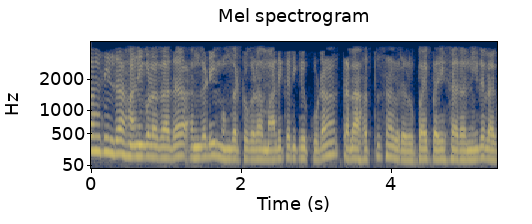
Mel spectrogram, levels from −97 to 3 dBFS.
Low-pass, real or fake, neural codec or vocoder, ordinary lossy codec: 3.6 kHz; fake; codec, 16 kHz, 16 kbps, FreqCodec, smaller model; MP3, 32 kbps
